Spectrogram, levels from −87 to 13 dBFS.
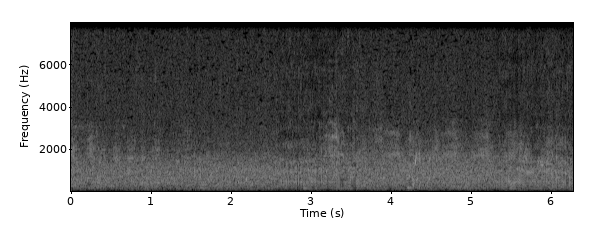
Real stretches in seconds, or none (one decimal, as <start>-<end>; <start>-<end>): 0.0-2.6; 3.6-5.3

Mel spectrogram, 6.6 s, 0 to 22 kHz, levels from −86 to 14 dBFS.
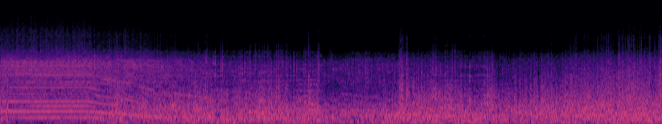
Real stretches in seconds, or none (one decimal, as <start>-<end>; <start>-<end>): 0.0-2.1; 3.4-4.3; 5.1-6.6

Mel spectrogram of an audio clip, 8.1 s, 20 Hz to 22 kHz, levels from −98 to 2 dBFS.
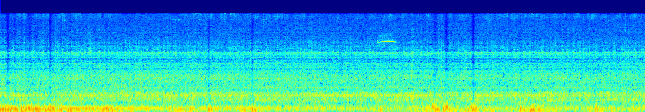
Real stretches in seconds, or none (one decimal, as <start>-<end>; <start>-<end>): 0.0-8.1

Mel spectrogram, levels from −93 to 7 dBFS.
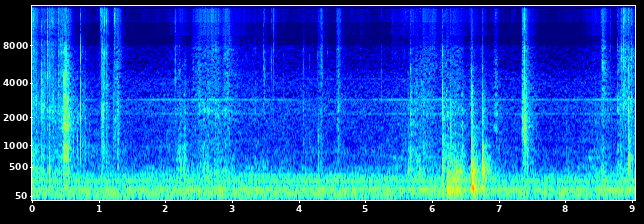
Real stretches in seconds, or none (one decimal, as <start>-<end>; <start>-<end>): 0.0-9.0

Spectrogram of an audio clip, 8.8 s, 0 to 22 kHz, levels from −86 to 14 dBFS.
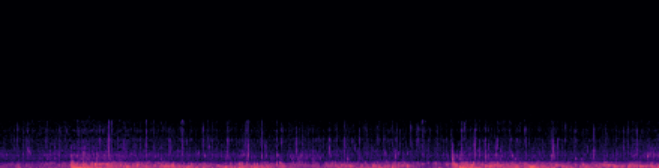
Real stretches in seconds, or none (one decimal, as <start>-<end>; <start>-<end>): none

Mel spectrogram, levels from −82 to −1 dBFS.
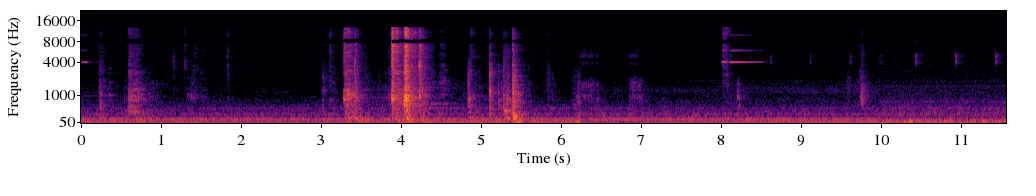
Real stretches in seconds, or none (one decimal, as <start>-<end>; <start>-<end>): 0.0-11.6

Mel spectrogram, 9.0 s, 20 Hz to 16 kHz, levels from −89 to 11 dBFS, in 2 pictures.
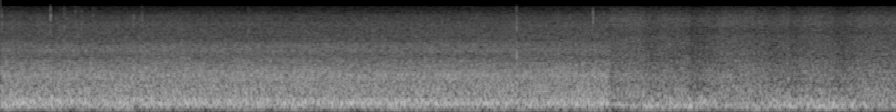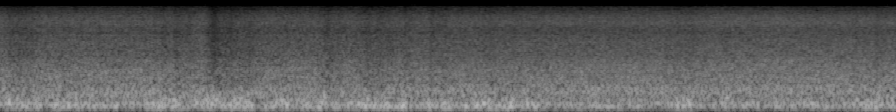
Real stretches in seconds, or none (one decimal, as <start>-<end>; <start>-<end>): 2.7-6.5

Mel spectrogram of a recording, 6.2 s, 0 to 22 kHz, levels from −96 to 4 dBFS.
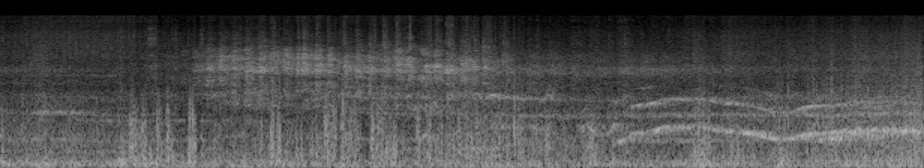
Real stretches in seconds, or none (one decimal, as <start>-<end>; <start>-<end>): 0.0-6.2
